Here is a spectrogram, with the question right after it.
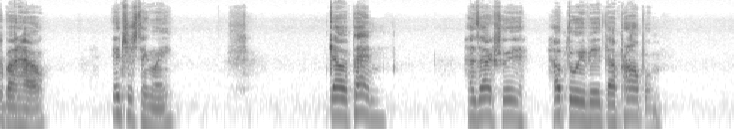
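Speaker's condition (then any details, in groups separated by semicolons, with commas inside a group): Cerebral palsy; drop foot; takes gabapentin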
